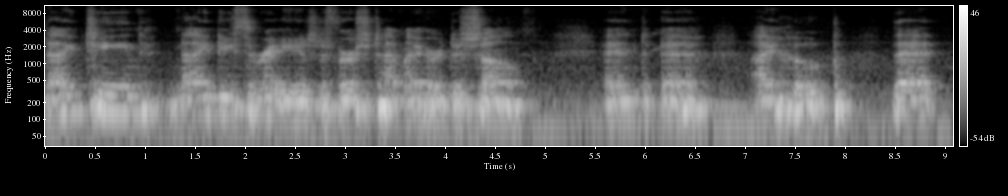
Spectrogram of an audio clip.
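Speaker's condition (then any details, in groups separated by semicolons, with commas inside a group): Parkinson's, Lewy body dementia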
